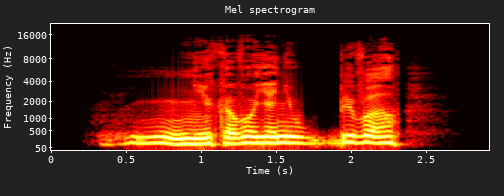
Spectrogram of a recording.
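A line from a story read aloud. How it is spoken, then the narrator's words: Stammering, forced out. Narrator (Russian): запинаясь, выдавил я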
